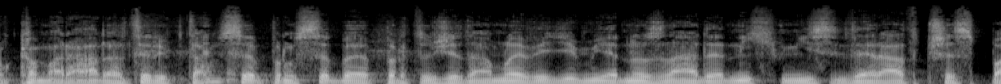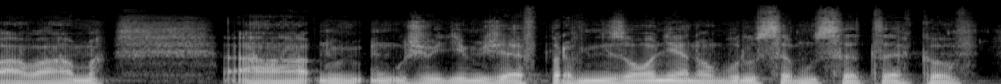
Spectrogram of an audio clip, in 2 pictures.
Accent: Sokolov, Karlovy Vary Region, Czechia; jsi stejný rodák ze Sokolova jako já, tedy Karlovarský kraj

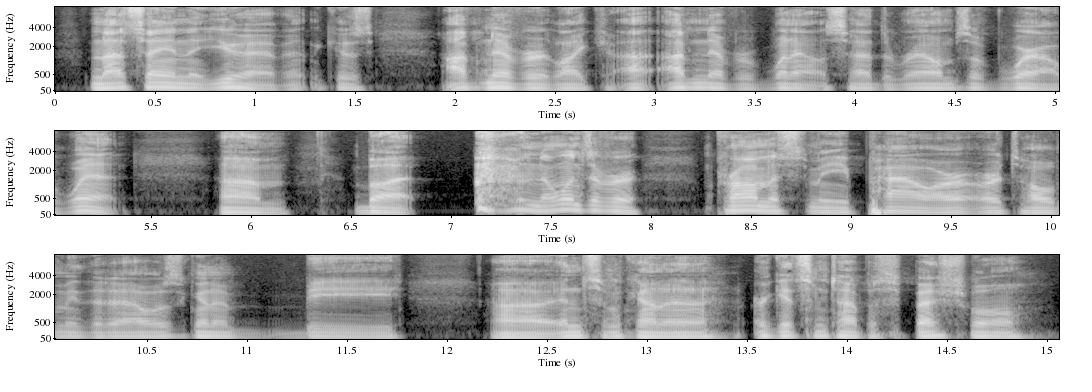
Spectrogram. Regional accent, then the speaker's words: Southern United States, United States; But here's the thing. I'm from the South, so a Freemasonry in the South, we don't recruit people, really.

